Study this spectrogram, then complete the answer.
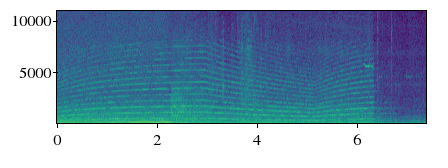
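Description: A car engine hums loudly, its pitch rising and falling as it drives and turns.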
